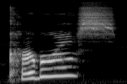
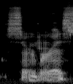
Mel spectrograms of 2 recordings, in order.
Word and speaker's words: Cerberus: Or, I want to say, like, in Greek it's actually, like, Kerberos? Because it's got a K instead. I believe Greek. so. But I think, like, the modern English pronunciation is, like, Cerberus.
